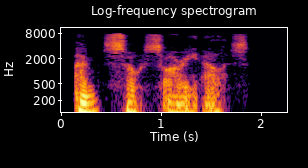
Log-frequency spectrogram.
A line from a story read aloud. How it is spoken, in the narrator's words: whispered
